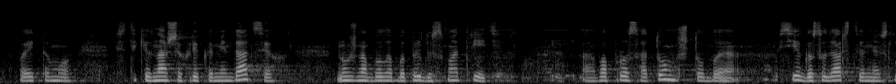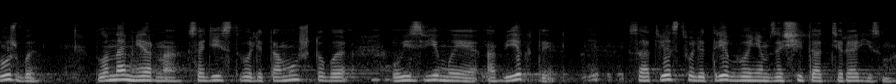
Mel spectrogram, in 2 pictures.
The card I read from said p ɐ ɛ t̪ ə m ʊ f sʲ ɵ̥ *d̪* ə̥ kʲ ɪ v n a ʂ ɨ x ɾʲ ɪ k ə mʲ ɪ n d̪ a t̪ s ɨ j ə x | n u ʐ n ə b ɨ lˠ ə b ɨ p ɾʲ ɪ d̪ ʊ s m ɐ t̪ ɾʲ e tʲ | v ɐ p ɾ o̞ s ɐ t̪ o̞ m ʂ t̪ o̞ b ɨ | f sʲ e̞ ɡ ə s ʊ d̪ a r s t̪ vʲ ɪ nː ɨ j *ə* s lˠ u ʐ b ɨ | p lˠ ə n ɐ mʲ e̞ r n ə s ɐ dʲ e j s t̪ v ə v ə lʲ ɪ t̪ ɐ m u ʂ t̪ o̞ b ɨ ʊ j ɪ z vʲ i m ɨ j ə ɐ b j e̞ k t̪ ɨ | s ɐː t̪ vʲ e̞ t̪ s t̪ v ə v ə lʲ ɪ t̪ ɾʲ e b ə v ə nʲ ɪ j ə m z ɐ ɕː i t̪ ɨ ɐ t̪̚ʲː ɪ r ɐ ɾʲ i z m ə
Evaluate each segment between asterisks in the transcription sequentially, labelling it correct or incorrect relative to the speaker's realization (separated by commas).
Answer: incorrect, correct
